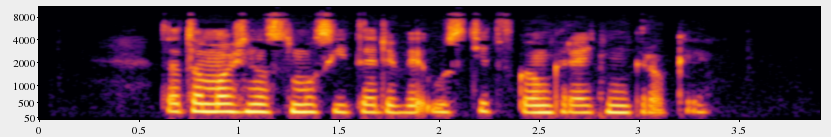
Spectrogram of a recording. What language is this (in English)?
Czech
